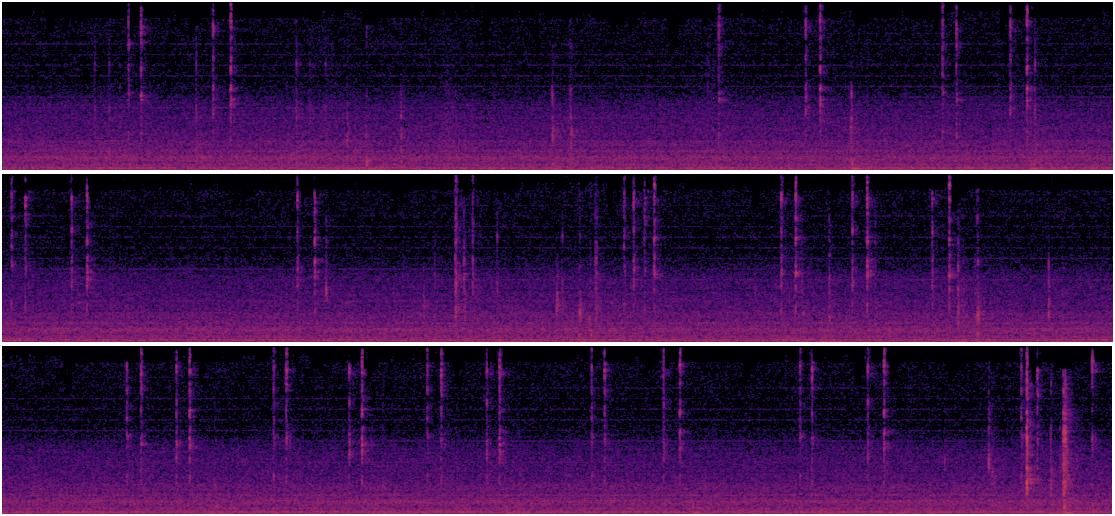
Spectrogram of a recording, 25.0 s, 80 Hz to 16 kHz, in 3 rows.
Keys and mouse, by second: 12.6 ctrl+r, 16.1-18.3 right drag, 18.3-24.7 g, 24.7 Tab.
